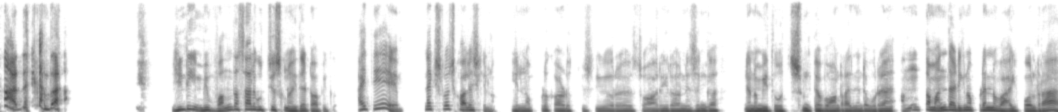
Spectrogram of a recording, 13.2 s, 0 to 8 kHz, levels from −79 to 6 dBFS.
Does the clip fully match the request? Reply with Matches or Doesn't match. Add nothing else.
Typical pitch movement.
Doesn't match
